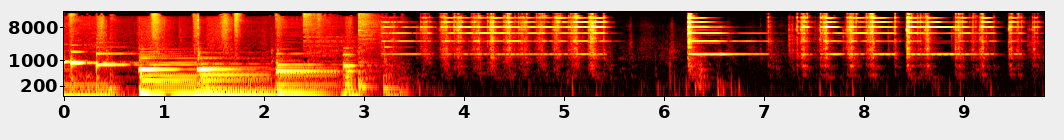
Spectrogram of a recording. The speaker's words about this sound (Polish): To jest rower, który ma dzwoneczek z takim grawerunkiem, ja go zaraz tu wyprowadzę stąd. I to jest rower, który ma blisko 100 lat, przywieziony z Włoch.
